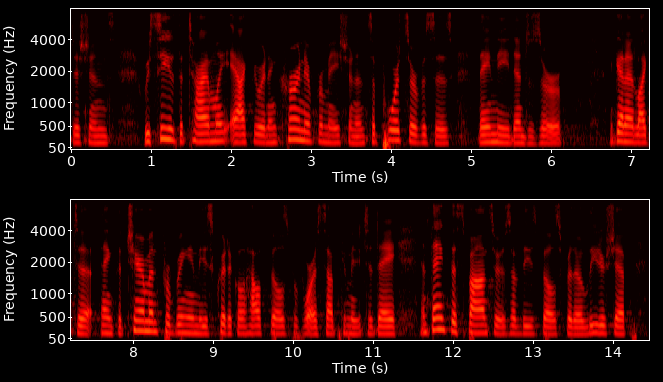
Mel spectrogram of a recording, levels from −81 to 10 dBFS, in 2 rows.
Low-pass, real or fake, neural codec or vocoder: 7.2 kHz; real; none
